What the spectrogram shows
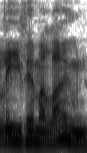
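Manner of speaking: ordinary delivery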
